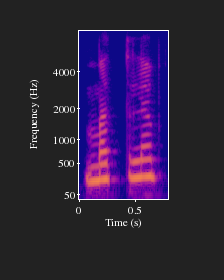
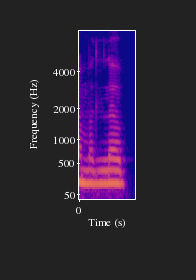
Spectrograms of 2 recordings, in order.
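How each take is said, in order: First: Mild puzzled rise on "مطلب؟", a bit higher; puzzled question. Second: Said in the usual way. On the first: Acted. Boss asking assistant, confused: "مطلب؟" rising. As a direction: ask "مطلب؟" confused, voice lifting. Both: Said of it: "Noman نے الجھ کر پوچھا".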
